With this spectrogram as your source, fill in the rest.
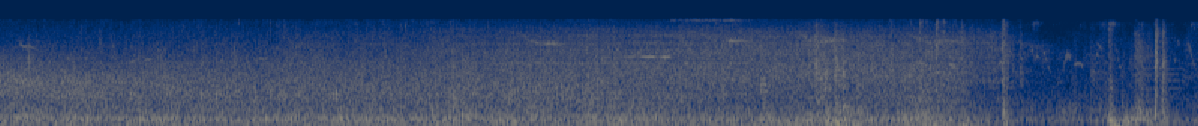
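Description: A car engine hums as a car rolls up and stops.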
